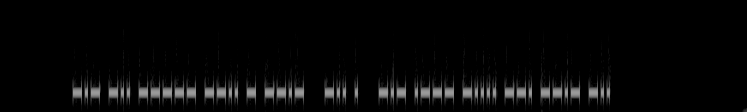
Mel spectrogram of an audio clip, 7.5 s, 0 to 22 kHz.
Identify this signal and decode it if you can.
Morse code, heard as a keyed tone, about 40 wpm, 700 Hz. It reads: KD0ZTQ DE KJ6GQD
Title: USA Callsign DE Callsign 40wpm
